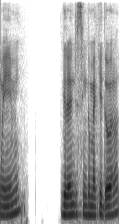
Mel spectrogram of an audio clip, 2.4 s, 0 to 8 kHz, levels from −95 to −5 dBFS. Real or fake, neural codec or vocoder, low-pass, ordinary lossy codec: fake; codec, 16 kHz, 4.8 kbps, FACodec; none; none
